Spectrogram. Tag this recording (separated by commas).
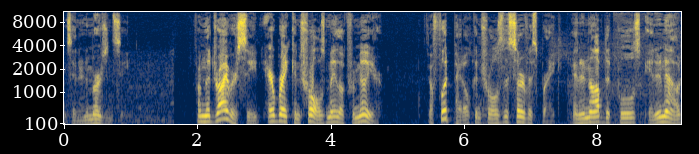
Speech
